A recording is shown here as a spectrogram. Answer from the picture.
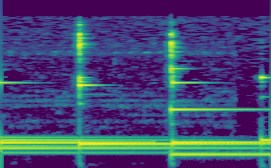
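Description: Kalimba music: plucked metal tines playing a slow tune, a few notes struck together about every two-thirds of a second and left to ring.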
